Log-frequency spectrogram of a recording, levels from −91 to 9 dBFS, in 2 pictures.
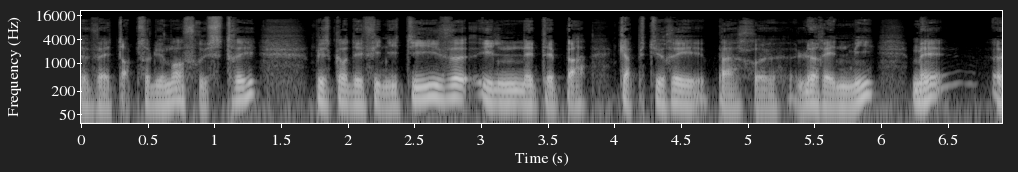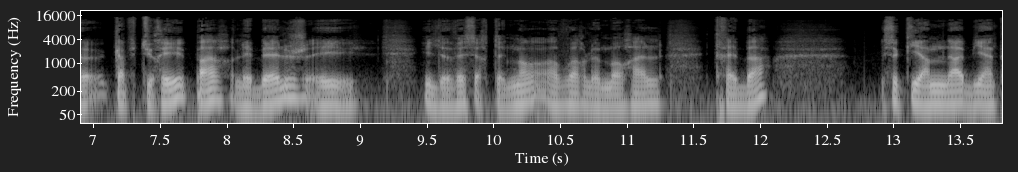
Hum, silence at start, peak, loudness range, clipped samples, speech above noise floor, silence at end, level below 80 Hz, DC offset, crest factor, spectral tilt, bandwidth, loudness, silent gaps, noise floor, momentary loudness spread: none; 0 s; -6 dBFS; 4 LU; under 0.1%; 25 dB; 0.05 s; -44 dBFS; under 0.1%; 20 dB; -6.5 dB/octave; 15.5 kHz; -26 LUFS; none; -50 dBFS; 10 LU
